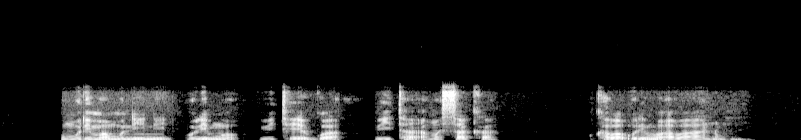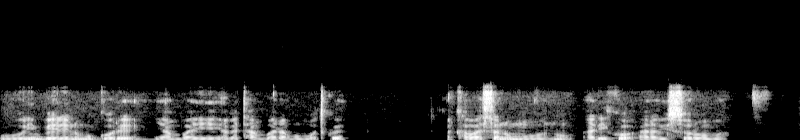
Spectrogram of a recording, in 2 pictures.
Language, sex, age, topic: Rundi, male, 18-24, agriculture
